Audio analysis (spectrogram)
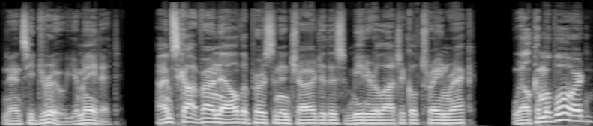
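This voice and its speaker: Man playing a sarcastic, deep-voiced storm team boss. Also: lively intonation, a little fast, no room sound, studio quality, close to an everyday voice. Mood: dry welcome. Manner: sarcastic, impatient. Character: gruff, cynical, bossy male storm-chasing team leader. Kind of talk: video game voice acting.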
